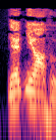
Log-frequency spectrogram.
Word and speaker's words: Netanyahu: answer that Benjamin Yehantata, I'm not still can't pronounce his name. Could you give it to me? Netanyahu.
